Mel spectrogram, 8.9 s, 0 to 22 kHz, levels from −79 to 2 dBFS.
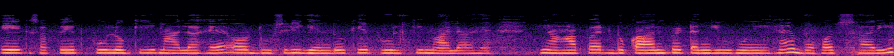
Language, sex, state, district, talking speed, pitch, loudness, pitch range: Hindi, female, Bihar, Jahanabad, 165 wpm, 215 Hz, -17 LUFS, 210-225 Hz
